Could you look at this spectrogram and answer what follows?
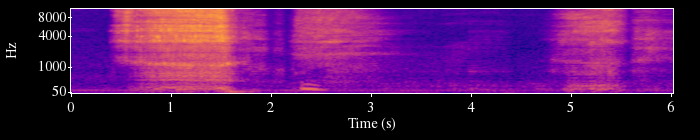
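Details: Loud, rough, noisy snoring during sleep, with a brief snort and a quieter second breath.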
